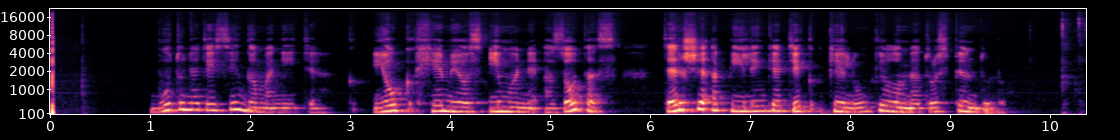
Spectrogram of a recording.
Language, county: Lithuanian, Šiauliai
